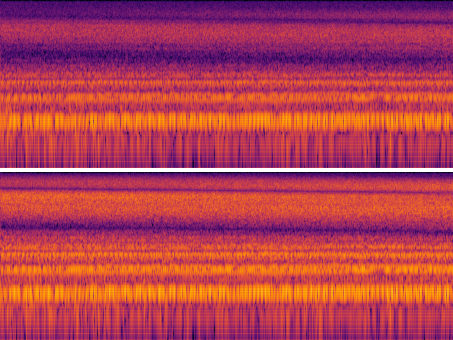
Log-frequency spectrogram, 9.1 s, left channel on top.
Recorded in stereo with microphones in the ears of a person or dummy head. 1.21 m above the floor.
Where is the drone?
45° right (ahead or behind); by 9.1 s 40° right (ahead or behind).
